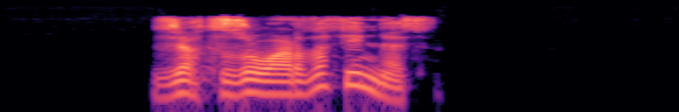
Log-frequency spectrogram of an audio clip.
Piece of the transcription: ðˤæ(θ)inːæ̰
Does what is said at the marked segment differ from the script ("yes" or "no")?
no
